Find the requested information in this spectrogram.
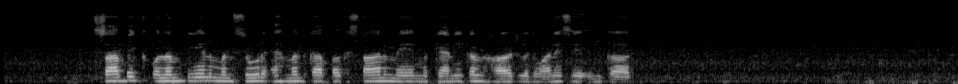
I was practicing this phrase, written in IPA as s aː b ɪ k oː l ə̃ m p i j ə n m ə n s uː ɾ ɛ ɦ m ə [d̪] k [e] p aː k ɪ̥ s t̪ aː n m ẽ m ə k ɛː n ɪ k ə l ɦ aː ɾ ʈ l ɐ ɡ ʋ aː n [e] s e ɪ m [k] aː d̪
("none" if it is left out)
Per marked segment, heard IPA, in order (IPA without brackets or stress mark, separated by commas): d̪, a, e, k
